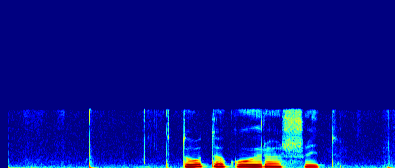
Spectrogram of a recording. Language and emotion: Russian, sad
